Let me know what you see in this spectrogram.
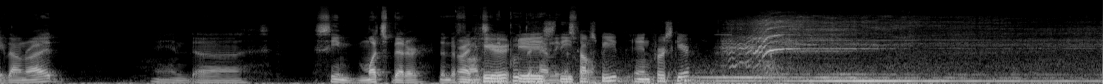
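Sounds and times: electric motor whine: 0:07.2 - 0:11.0.

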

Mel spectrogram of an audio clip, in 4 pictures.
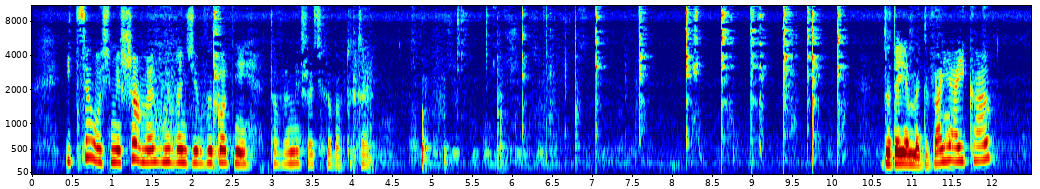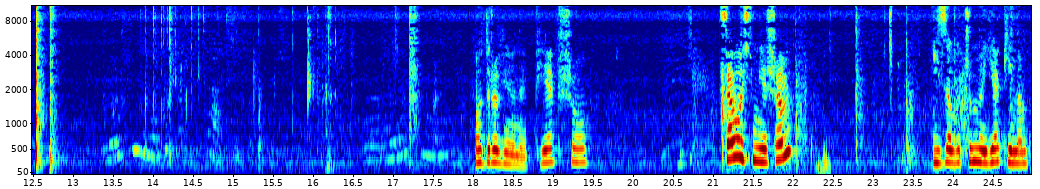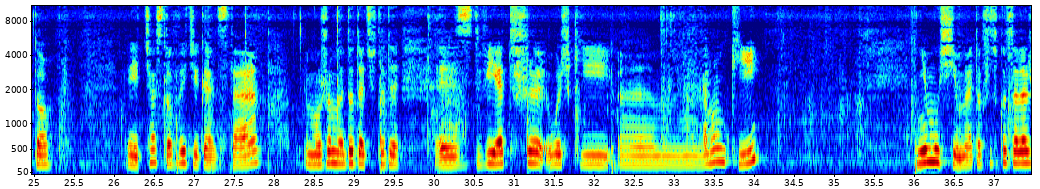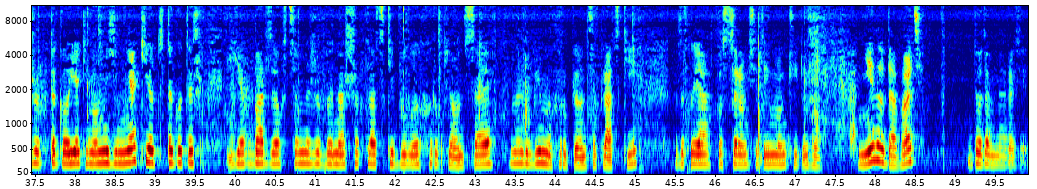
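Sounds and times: spoon stirring wet batter: 0:01.1 - 0:02.5, 0:04.7 - 0:10.2, 0:20.6 - 0:49.0
eggs cracking: 0:13.8 - 0:14.9.

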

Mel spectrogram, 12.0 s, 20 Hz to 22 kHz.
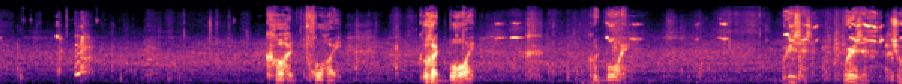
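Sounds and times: dog whimpering: 0:00.7 - 0:01.3, 0:06.5 - 0:07.3, 0:08.0 - 0:09.8, 0:10.4 - 0:12.0.

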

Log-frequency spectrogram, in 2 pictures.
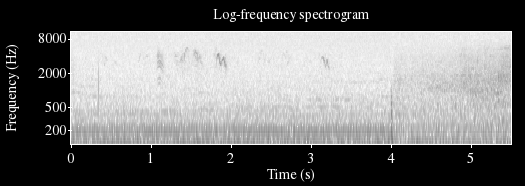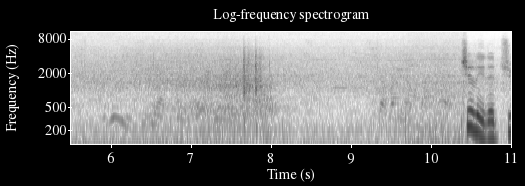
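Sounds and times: car passing on road: 0:04.0 - 0:11.0.

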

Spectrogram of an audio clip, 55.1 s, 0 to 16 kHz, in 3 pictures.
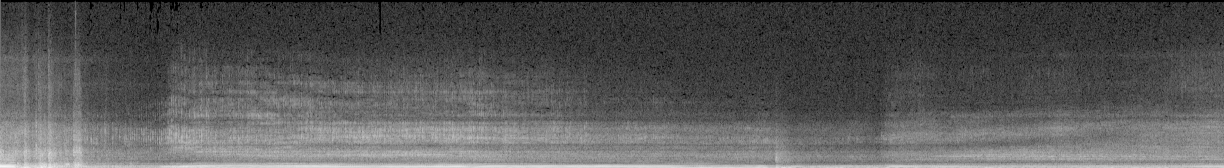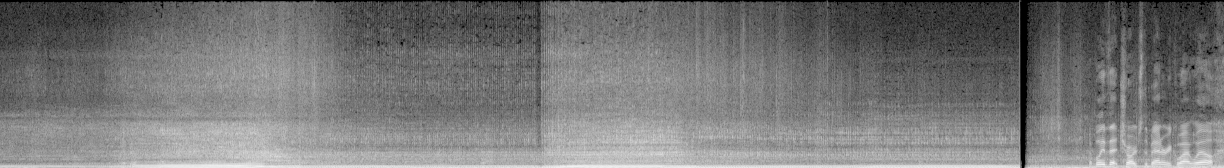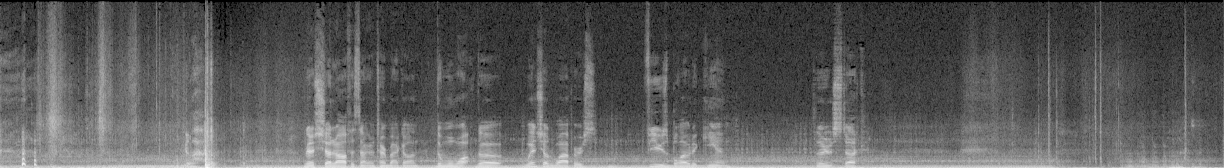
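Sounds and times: car engine revving: 0:00.0 - 0:33.9.

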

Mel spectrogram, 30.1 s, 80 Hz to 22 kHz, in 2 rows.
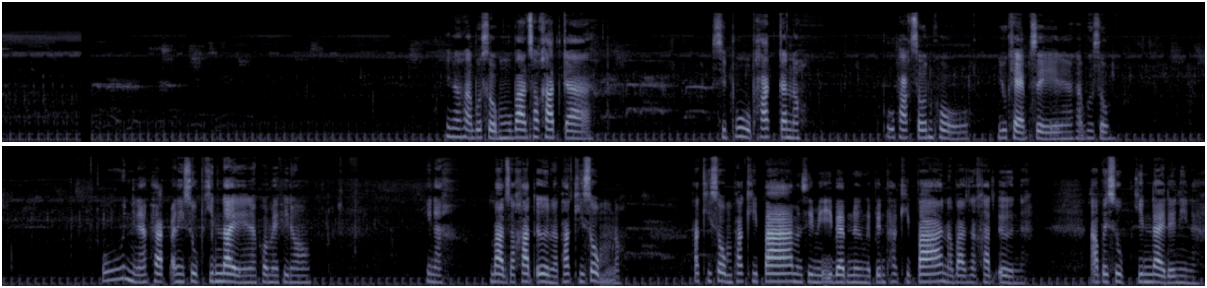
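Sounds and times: small engine running: 0:00.0 - 0:30.0.

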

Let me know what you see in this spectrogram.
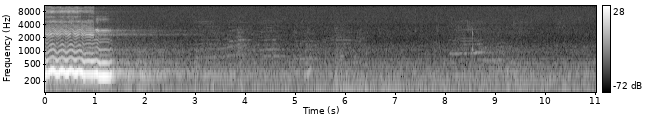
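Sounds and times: echo: 0:00.0 - 0:03.0
melodic recitation voice: 0:00.0 - 0:04.8
low room noise: 0:00.0 - 0:11.0.

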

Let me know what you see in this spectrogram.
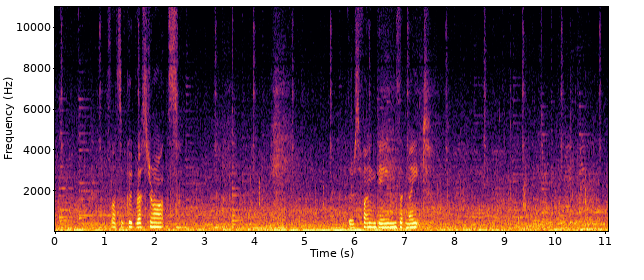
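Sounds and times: low outdoor rumble: 0:00.0 - 0:11.0
woman speaking: 0:01.1 - 0:02.5, 0:05.8 - 0:07.5.

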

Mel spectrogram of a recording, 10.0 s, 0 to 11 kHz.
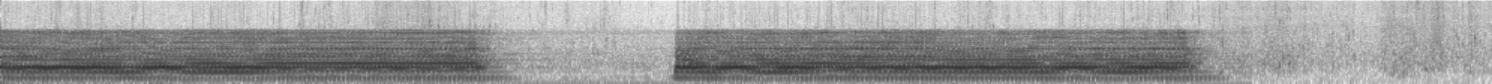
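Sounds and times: ship horn blast: 0:00.0 - 0:08.4.

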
